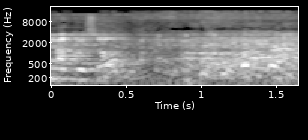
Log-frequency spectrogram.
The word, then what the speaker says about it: Makoso: Bon, Cosmas, c'est pas vraiment mon nom, mais je m'appelle Makoso. Et comme à l'école, mes amis avaient souvent du mal à bien prononcer mon nom, c'est-à-dire au lieu de dire Makoso, certains m'appelaient...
